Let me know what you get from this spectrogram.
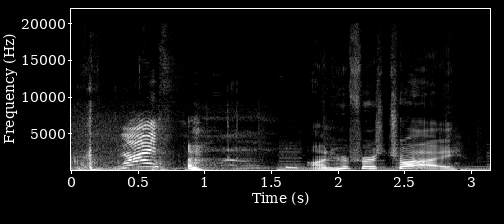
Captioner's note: laughs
